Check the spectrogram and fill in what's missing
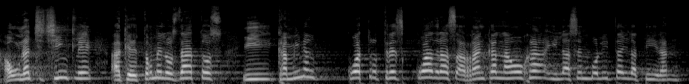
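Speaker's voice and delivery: loud, driving sermon voice; fiery preaching. Acted. Pastor preaching to the congregation, loud and forceful.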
